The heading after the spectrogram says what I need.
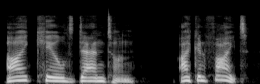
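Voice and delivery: put-on insistent girl. Dior argues with Gabriel.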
